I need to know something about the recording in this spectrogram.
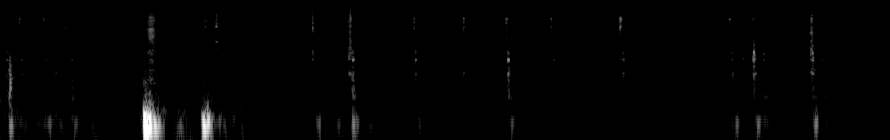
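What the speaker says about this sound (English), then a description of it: "Yep, you can hear my keyboard." Sparse keystrokes on a computer keyboard, close and quiet, with a couple of heavier thumps early on and then scattered single taps at an uneven, unhurried pace.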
